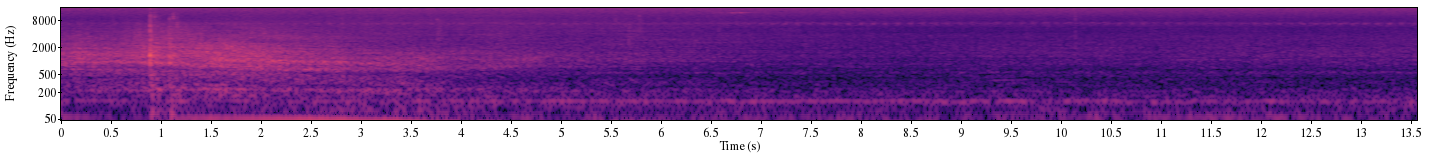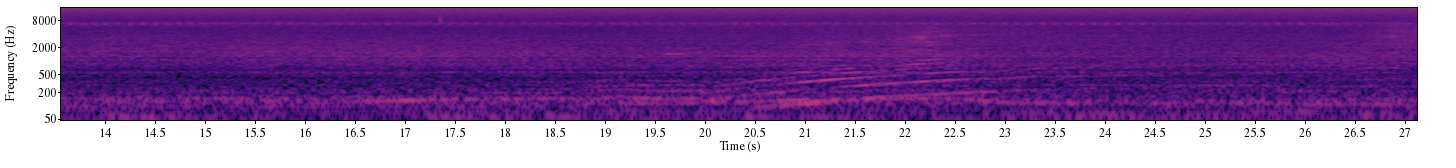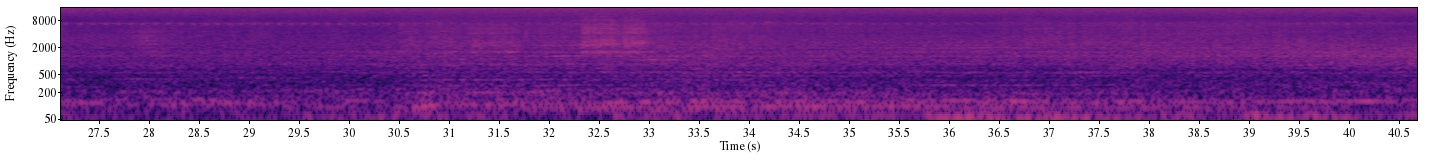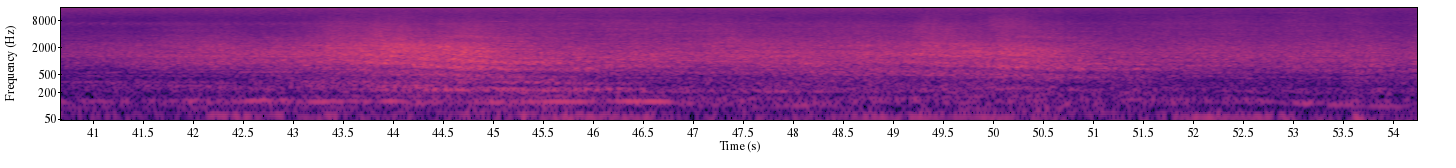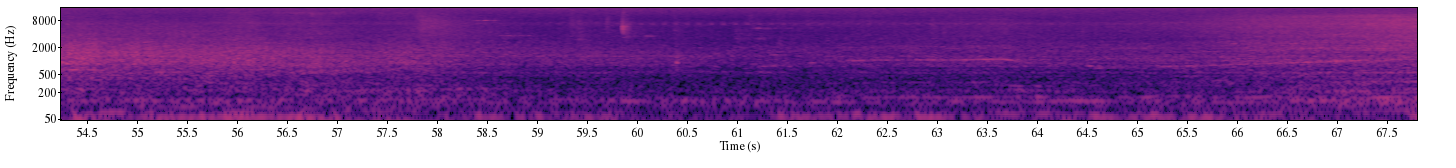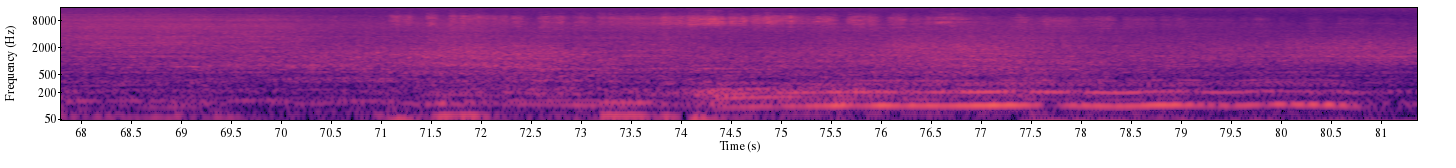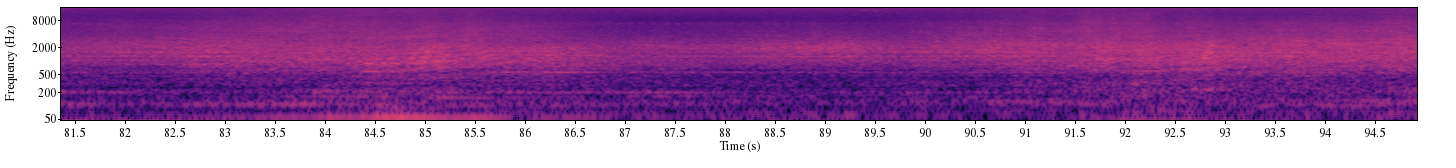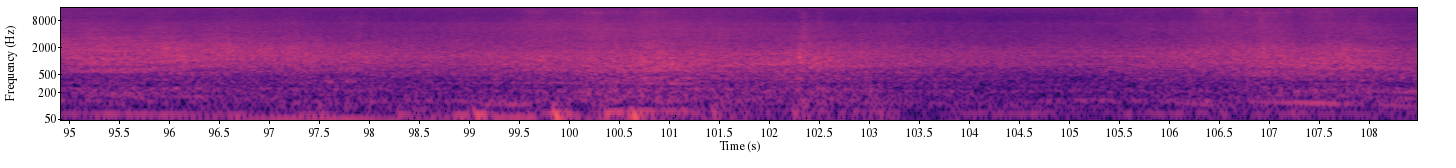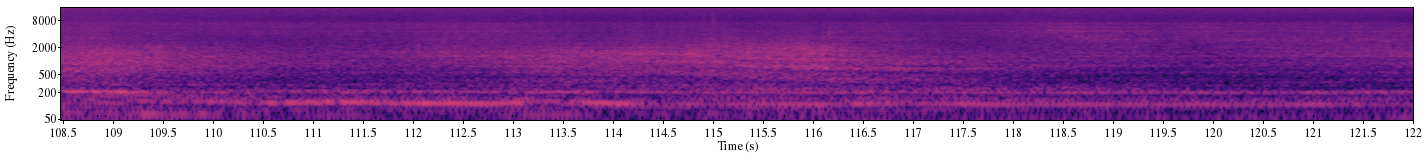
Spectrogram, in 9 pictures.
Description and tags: Street Noise
city, field-recording, noise, street, streets, traffic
